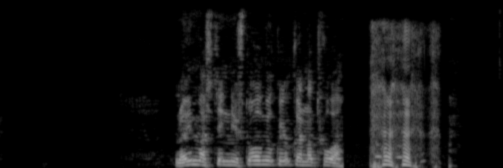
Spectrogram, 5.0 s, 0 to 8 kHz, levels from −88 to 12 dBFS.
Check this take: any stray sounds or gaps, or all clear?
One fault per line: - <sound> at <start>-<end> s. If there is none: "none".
- laugh at 3.7-4.4 s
